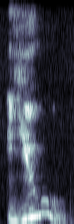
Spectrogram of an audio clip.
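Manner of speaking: यू spoken as one "yoo" with a y glide, not "e-u"; यू with a clear y glide; yu sound. Shown as a demonstration. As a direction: say यू as "yoo", sliding up. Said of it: "ई यू नहीं बोला जाता".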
